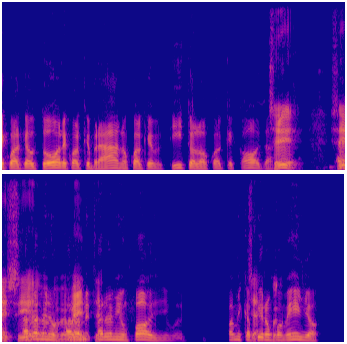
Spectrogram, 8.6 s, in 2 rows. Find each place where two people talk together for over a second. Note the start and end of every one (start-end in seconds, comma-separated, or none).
4.2-5.6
